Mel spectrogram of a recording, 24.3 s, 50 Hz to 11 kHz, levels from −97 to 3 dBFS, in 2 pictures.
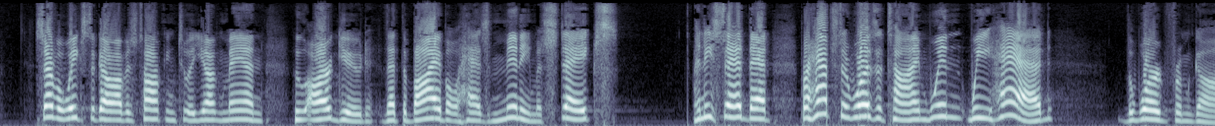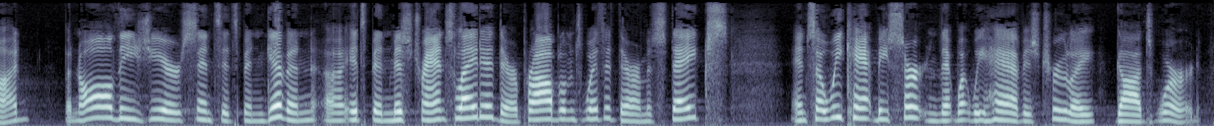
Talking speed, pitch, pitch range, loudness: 170 wpm, 225 Hz, 200-255 Hz, -13 LUFS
